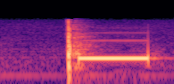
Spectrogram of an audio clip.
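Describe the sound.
Telephone busy tone after a dropped call: a short click followed by a single steady, mid-pitched electronic beep lasting about half a second, then quiet, over a faint low hum.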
